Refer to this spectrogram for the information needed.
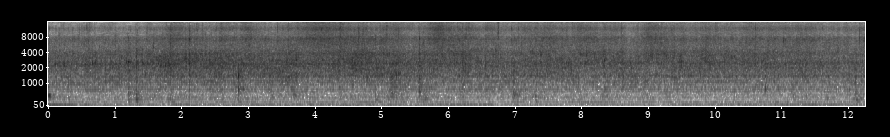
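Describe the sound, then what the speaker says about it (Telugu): Mutton brain fries in hot oil with a steady, loud, close sizzle and crackle that continues throughout, with occasional faint clinks of stirring and no talking. "ముందు కొంచెం తలమాసం బాగా యాగనిచ్చుకోవాలి"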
